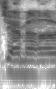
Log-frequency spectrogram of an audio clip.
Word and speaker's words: Jaramillo: I thought that they just couldn't say Jaramillo like you would pronounce a normal like Hispanic last name, and I was just feeling for the poor guy that was saying it Jaramillo. Well, it turns out that it actually is Jaramillo.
